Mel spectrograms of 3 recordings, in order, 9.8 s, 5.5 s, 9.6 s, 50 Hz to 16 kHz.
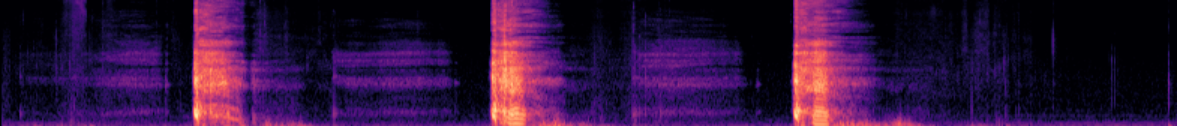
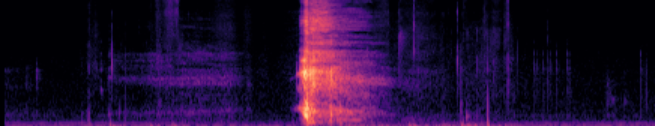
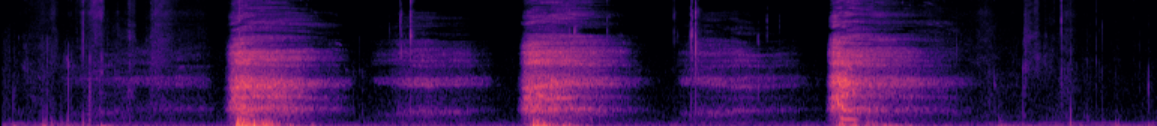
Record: {"three_cough_length": "9.8 s", "three_cough_amplitude": 32768, "three_cough_signal_mean_std_ratio": 0.22, "cough_length": "5.5 s", "cough_amplitude": 32767, "cough_signal_mean_std_ratio": 0.16, "exhalation_length": "9.6 s", "exhalation_amplitude": 2450, "exhalation_signal_mean_std_ratio": 0.39, "survey_phase": "beta (2021-08-13 to 2022-03-07)", "age": "45-64", "gender": "Male", "wearing_mask": "No", "symptom_cough_any": true, "symptom_headache": true, "symptom_onset": "3 days", "smoker_status": "Never smoked", "respiratory_condition_asthma": false, "respiratory_condition_other": false, "recruitment_source": "Test and Trace", "submission_delay": "2 days", "covid_test_result": "Positive", "covid_test_method": "RT-qPCR", "covid_ct_value": 17.4, "covid_ct_gene": "ORF1ab gene", "covid_ct_mean": 17.5, "covid_viral_load": "1900000 copies/ml", "covid_viral_load_category": "High viral load (>1M copies/ml)"}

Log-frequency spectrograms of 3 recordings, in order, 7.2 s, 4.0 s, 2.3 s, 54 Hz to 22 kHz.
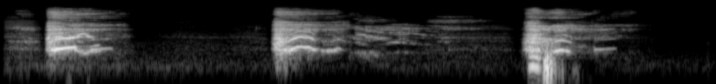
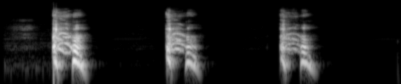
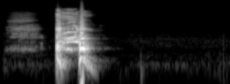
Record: {"exhalation_length": "7.2 s", "exhalation_amplitude": 20991, "exhalation_signal_mean_std_ratio": 0.39, "three_cough_length": "4.0 s", "three_cough_amplitude": 32767, "three_cough_signal_mean_std_ratio": 0.32, "cough_length": "2.3 s", "cough_amplitude": 32768, "cough_signal_mean_std_ratio": 0.27, "survey_phase": "beta (2021-08-13 to 2022-03-07)", "age": "45-64", "gender": "Female", "wearing_mask": "No", "symptom_none": true, "smoker_status": "Ex-smoker", "respiratory_condition_asthma": false, "respiratory_condition_other": false, "recruitment_source": "REACT", "submission_delay": "6 days", "covid_test_result": "Negative", "covid_test_method": "RT-qPCR", "influenza_a_test_result": "Negative", "influenza_b_test_result": "Negative"}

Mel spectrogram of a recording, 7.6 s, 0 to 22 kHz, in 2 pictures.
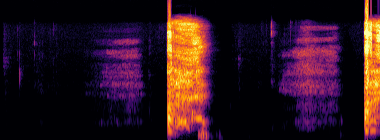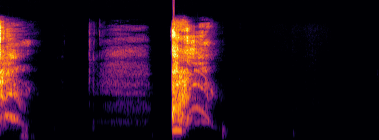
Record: {"three_cough_length": "7.6 s", "three_cough_amplitude": 32768, "three_cough_signal_mean_std_ratio": 0.27, "survey_phase": "beta (2021-08-13 to 2022-03-07)", "age": "18-44", "gender": "Male", "wearing_mask": "No", "symptom_none": true, "smoker_status": "Never smoked", "respiratory_condition_asthma": false, "respiratory_condition_other": false, "recruitment_source": "REACT", "submission_delay": "1 day", "covid_test_result": "Negative", "covid_test_method": "RT-qPCR", "influenza_a_test_result": "Negative", "influenza_b_test_result": "Negative"}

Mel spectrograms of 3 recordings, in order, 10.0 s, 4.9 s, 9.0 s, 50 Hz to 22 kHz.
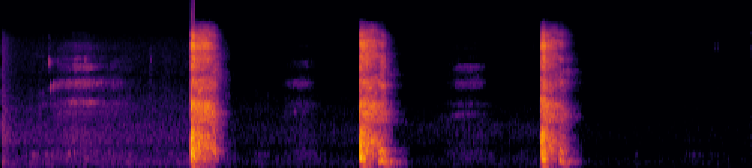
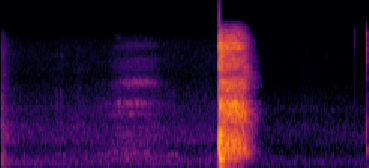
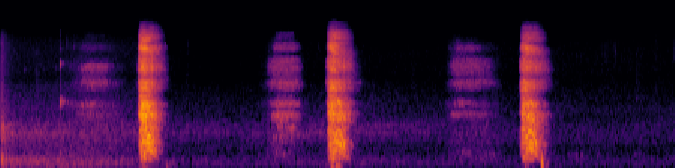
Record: {"three_cough_length": "10.0 s", "three_cough_amplitude": 32725, "three_cough_signal_mean_std_ratio": 0.22, "cough_length": "4.9 s", "cough_amplitude": 32768, "cough_signal_mean_std_ratio": 0.19, "exhalation_length": "9.0 s", "exhalation_amplitude": 24420, "exhalation_signal_mean_std_ratio": 0.25, "survey_phase": "beta (2021-08-13 to 2022-03-07)", "age": "45-64", "gender": "Female", "wearing_mask": "No", "symptom_none": true, "smoker_status": "Ex-smoker", "respiratory_condition_asthma": false, "respiratory_condition_other": false, "recruitment_source": "REACT", "submission_delay": "1 day", "covid_test_result": "Negative", "covid_test_method": "RT-qPCR", "influenza_a_test_result": "Negative", "influenza_b_test_result": "Negative"}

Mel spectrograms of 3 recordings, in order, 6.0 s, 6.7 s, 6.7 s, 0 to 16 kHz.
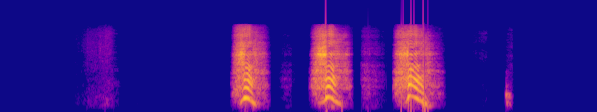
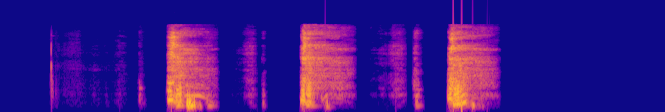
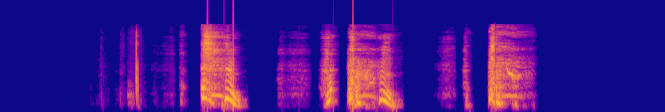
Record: {"exhalation_length": "6.0 s", "exhalation_amplitude": 29756, "exhalation_signal_mean_std_ratio": 0.28, "three_cough_length": "6.7 s", "three_cough_amplitude": 29235, "three_cough_signal_mean_std_ratio": 0.28, "cough_length": "6.7 s", "cough_amplitude": 30851, "cough_signal_mean_std_ratio": 0.33, "survey_phase": "beta (2021-08-13 to 2022-03-07)", "age": "45-64", "gender": "Female", "wearing_mask": "No", "symptom_runny_or_blocked_nose": true, "symptom_onset": "4 days", "smoker_status": "Ex-smoker", "respiratory_condition_asthma": false, "respiratory_condition_other": false, "recruitment_source": "REACT", "submission_delay": "2 days", "covid_test_result": "Negative", "covid_test_method": "RT-qPCR", "influenza_a_test_result": "Negative", "influenza_b_test_result": "Negative"}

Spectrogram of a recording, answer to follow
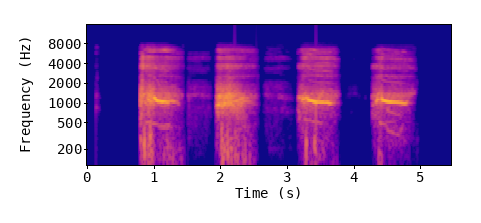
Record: {"exhalation_length": "5.5 s", "exhalation_amplitude": 32768, "exhalation_signal_mean_std_ratio": 0.56, "survey_phase": "alpha (2021-03-01 to 2021-08-12)", "age": "18-44", "gender": "Male", "wearing_mask": "No", "symptom_none": true, "symptom_cough_any": true, "symptom_onset": "4 days", "smoker_status": "Current smoker (1 to 10 cigarettes per day)", "respiratory_condition_asthma": false, "respiratory_condition_other": false, "recruitment_source": "Test and Trace", "submission_delay": "2 days", "covid_test_result": "Positive", "covid_test_method": "RT-qPCR", "covid_ct_value": 14.0, "covid_ct_gene": "ORF1ab gene", "covid_ct_mean": 14.3, "covid_viral_load": "21000000 copies/ml", "covid_viral_load_category": "High viral load (>1M copies/ml)"}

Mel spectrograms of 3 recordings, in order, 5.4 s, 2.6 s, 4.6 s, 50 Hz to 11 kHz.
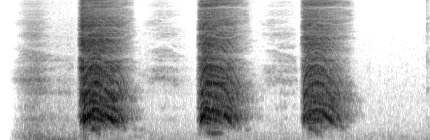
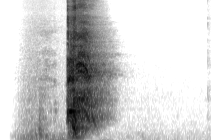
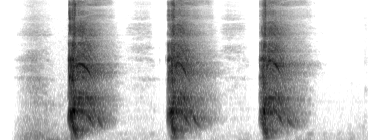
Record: {"exhalation_length": "5.4 s", "exhalation_amplitude": 32768, "exhalation_signal_mean_std_ratio": 0.42, "cough_length": "2.6 s", "cough_amplitude": 32768, "cough_signal_mean_std_ratio": 0.29, "three_cough_length": "4.6 s", "three_cough_amplitude": 32768, "three_cough_signal_mean_std_ratio": 0.35, "survey_phase": "beta (2021-08-13 to 2022-03-07)", "age": "45-64", "gender": "Male", "wearing_mask": "No", "symptom_none": true, "smoker_status": "Never smoked", "respiratory_condition_asthma": false, "respiratory_condition_other": false, "recruitment_source": "REACT", "submission_delay": "1 day", "covid_test_result": "Negative", "covid_test_method": "RT-qPCR"}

